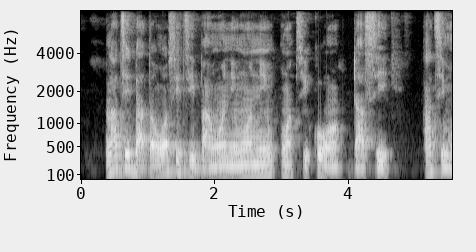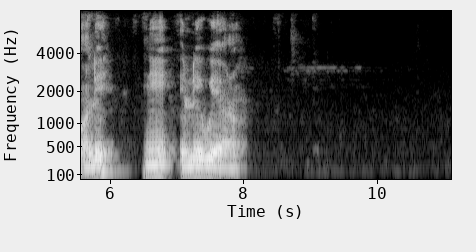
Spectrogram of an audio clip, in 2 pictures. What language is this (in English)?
Yoruba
